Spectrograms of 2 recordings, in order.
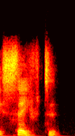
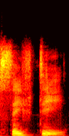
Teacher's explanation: sometimes you drop the ending you say safet instead of safety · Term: dropped endings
